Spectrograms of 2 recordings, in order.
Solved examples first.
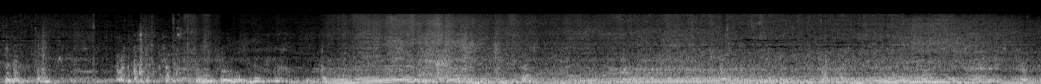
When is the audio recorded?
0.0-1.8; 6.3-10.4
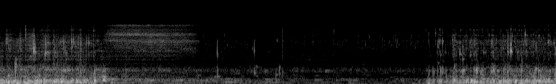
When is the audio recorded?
1.8-2.8; 3.5-5.6

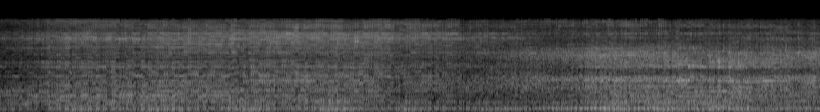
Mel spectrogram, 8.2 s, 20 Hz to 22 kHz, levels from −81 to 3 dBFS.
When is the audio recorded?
0.0-6.8

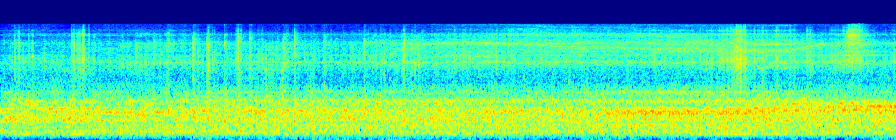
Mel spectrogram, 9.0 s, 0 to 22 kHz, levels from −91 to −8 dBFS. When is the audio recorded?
1.9-9.0

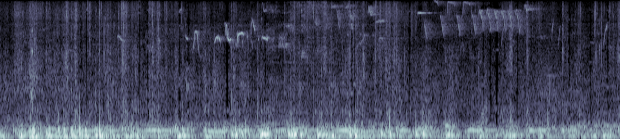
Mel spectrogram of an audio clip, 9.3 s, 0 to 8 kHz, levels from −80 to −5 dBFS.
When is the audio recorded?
0.0-4.0; 4.9-9.3

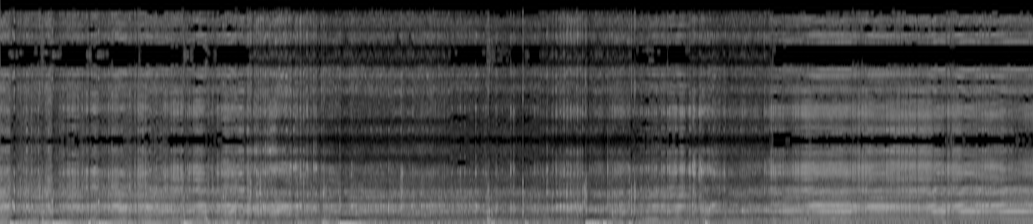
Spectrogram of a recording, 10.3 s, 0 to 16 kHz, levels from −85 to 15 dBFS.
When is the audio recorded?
0.0-2.5; 4.5-5.4; 6.3-6.9; 7.7-10.3

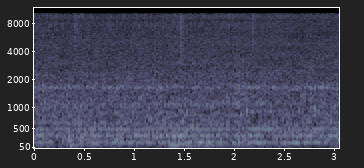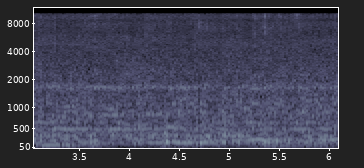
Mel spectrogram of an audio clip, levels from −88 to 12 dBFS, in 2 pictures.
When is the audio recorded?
0.0-1.9; 5.3-6.1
